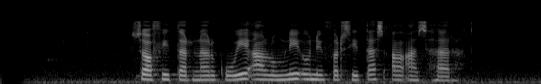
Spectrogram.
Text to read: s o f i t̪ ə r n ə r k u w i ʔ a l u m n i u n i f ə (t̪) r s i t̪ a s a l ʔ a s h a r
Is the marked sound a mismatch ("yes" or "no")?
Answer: yes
